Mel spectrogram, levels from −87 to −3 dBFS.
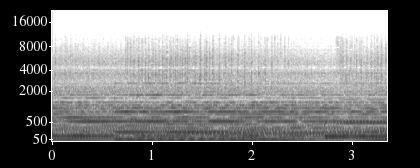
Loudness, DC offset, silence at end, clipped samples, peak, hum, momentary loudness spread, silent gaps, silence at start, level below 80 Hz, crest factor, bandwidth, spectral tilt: -29 LUFS; under 0.1%; 0 s; under 0.1%; -16 dBFS; none; 2 LU; none; 0 s; -34 dBFS; 12 dB; 10.5 kHz; -7 dB/octave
